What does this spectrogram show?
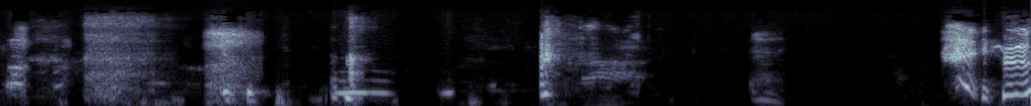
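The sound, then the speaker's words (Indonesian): A voice imitates a dragon's breath with several short, harsh, raspy huffs and throaty hisses, fairly loud, separated by brief pauses. “Gak kayak napas cuman kayak napas naga”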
